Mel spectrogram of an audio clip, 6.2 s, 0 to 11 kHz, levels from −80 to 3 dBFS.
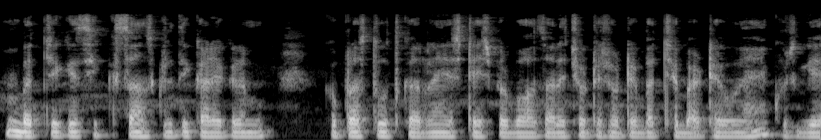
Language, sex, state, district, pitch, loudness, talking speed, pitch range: Hindi, male, Chhattisgarh, Raipur, 95 Hz, -19 LUFS, 205 wpm, 90-100 Hz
